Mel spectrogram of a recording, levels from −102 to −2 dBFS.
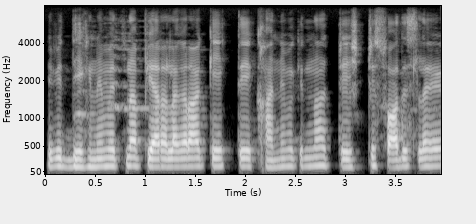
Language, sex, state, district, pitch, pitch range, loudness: Hindi, male, Uttar Pradesh, Jyotiba Phule Nagar, 145 Hz, 140-150 Hz, -18 LUFS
